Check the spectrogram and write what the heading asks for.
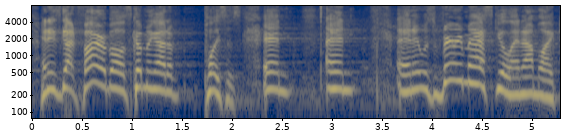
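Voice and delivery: usual speaking voice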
